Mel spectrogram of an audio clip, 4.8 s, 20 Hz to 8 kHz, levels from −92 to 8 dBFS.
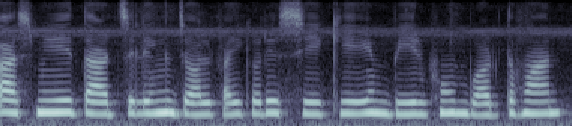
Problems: constant background noise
